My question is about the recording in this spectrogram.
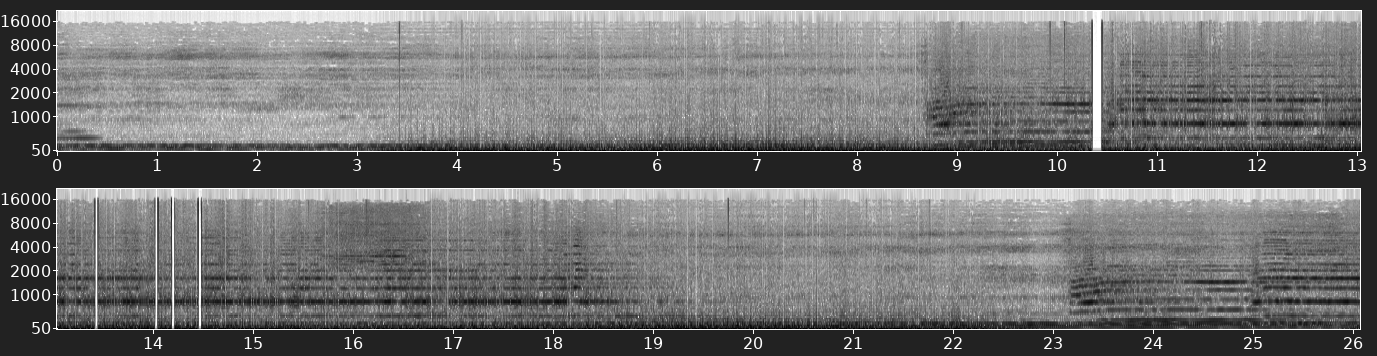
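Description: A loud, deep, steady cinematic rumble swells in a few seconds in. From about nine seconds in, a sustained blaring horn-like chord sounds over it, with a brief cut-out soon after it starts, and the rumble fades out just before the end.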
